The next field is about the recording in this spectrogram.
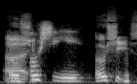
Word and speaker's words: Oshii: Or I'm sorry, 1995 film Ghost in the Shell, directed by Mamoru Ishii. – Oshii, sorry.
